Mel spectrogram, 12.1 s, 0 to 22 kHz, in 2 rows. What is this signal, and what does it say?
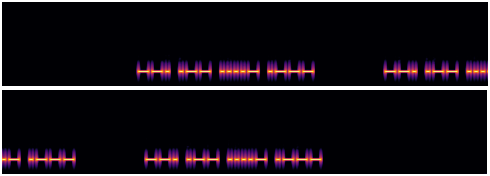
Morse code, heard as a keyed tone, about 28 wpm, 700 Hz. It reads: GW4J GW4J GW4J
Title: DXCC-100 Call Signs - 4 Characters - Repeated 3x - 28wpm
